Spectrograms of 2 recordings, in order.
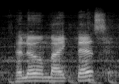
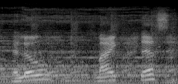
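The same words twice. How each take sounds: First: The voice has less reverb and sounds natural. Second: The voice has a slight echo. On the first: "Hinaan natin yung reverb para medyo natural" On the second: "gusto natin lagyan ng konting echo"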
